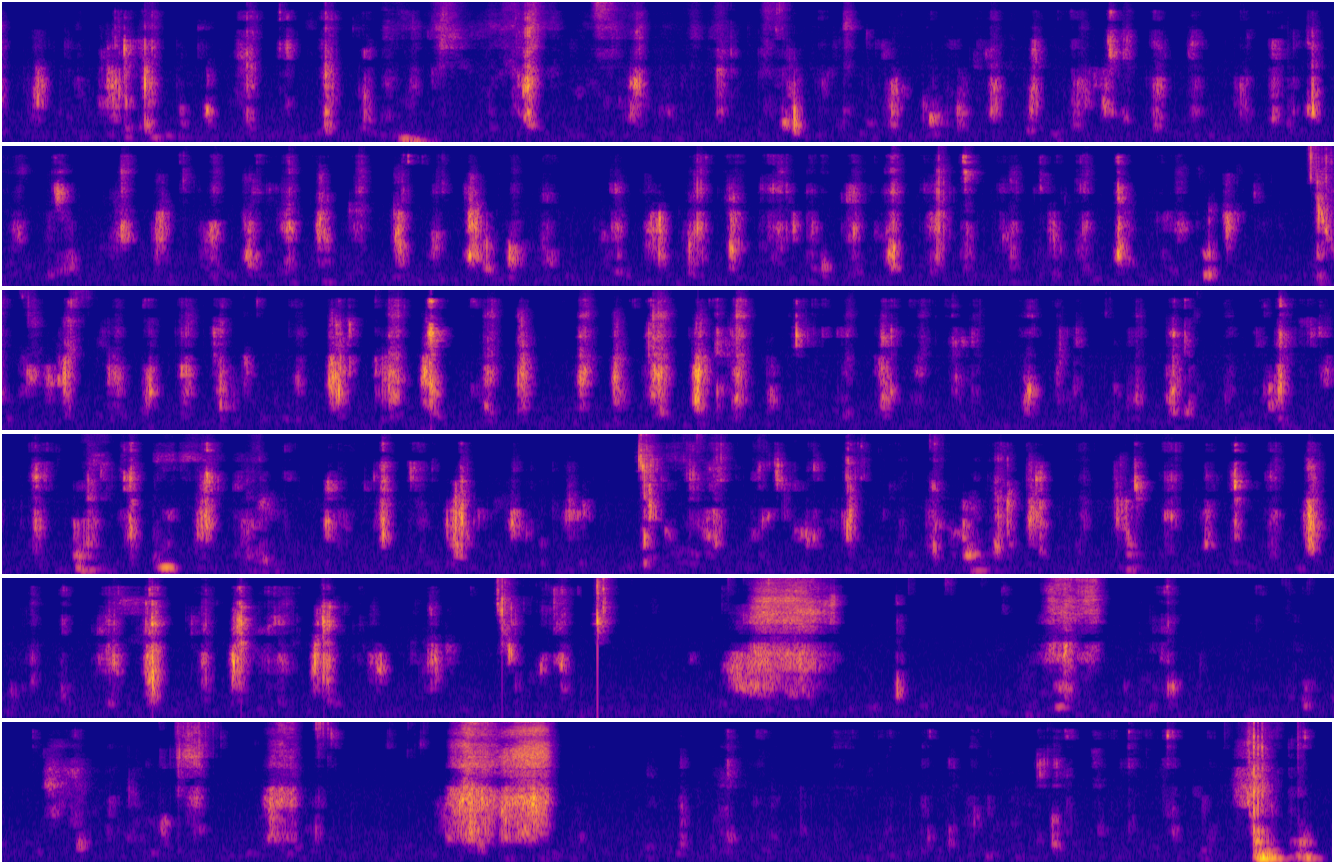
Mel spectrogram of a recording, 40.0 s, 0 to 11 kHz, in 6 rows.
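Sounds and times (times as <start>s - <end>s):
wet chewing of noodles: 0.0s - 39.9s
hissy noodle slurp: 30.3s - 30.9s, 34.1s - 36.1s.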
